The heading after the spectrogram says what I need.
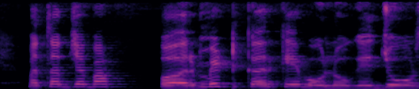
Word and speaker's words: permit: Permit is P. When you give stress on P, beginning wala P, तो वो permit document है. Suppose I say, I can't permit you.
